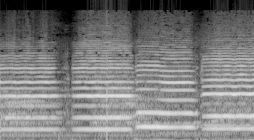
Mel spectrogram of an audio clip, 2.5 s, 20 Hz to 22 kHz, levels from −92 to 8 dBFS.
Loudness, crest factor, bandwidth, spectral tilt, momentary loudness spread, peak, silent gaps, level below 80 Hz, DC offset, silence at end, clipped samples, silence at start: -6 LUFS; 6 dB; 16.5 kHz; -2.5 dB/octave; 5 LU; 0 dBFS; none; -38 dBFS; under 0.1%; 0 s; 1%; 0 s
